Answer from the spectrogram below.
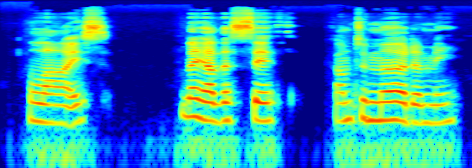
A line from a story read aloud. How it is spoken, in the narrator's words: Sidious spat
